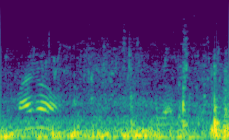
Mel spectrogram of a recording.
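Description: A boat moves along the Jamtala canal, water and hull rumbling close with wind buffeting the microphone, and a brief voice-like tone early on.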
